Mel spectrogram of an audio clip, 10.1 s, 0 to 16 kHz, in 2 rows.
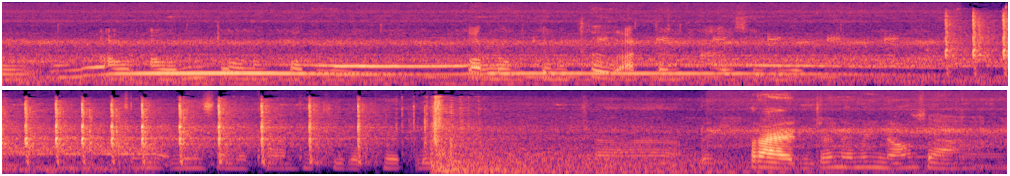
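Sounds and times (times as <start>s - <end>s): rapid sharp clicks: 4.7s - 7.2s.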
